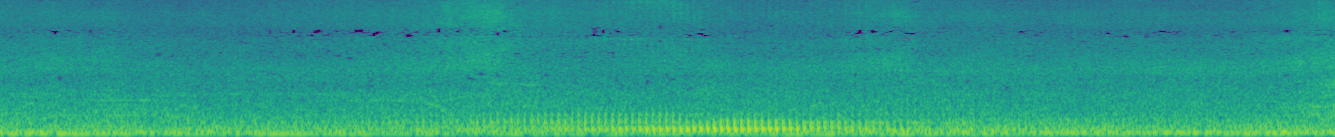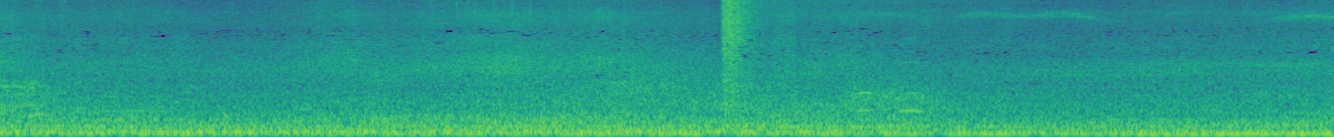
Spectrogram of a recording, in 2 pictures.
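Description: Big diesel coaches idling close by: a steady low rumble that swells for a couple of seconds about five seconds in, with one short, sharp hiss of released air, typical of a bus's air brakes, about fifteen seconds in.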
